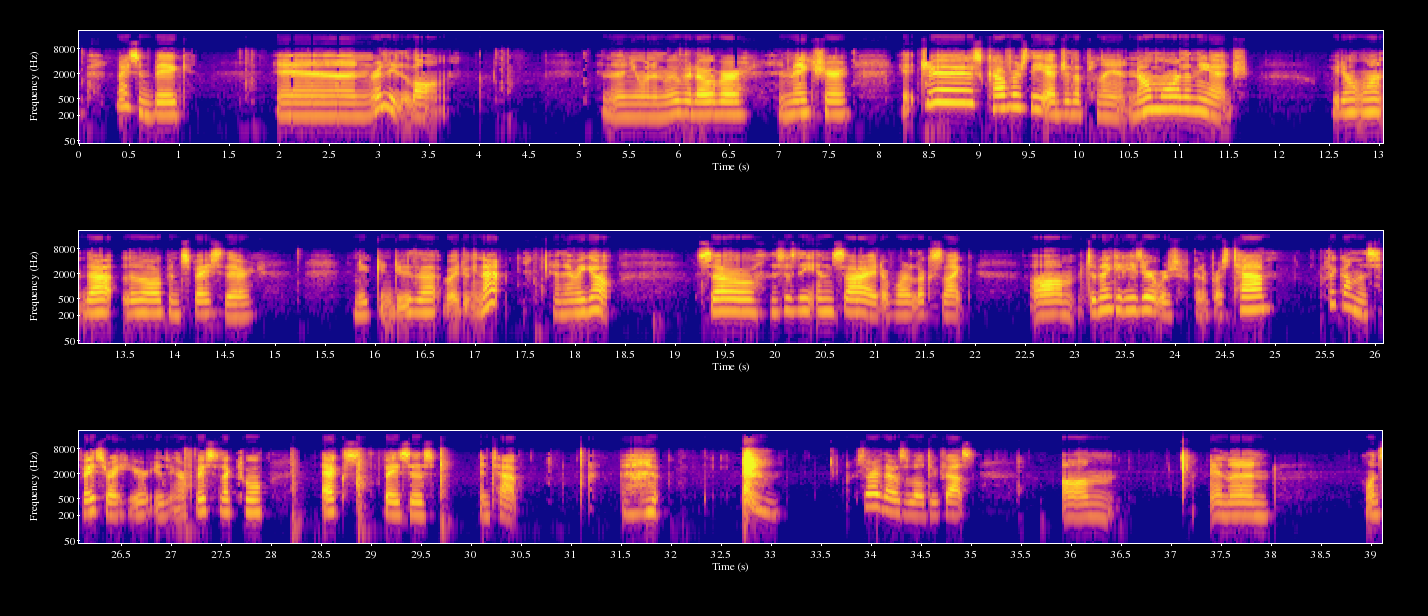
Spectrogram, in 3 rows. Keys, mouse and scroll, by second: 1.6-2.7 drag, 4.2 click, 6.2-7.7 middle drag, 7.7 click, 8.6 scroll up 1, 8.6-9.5 middle drag, 9.5-10.4 scroll up 7, 10.0-10.3 middle drag, 10.8-13.7 middle drag, 13.7-15.2 scroll down 9, 15.2 click, 17.2-17.7 scroll down 8, 17.7-18.1 middle drag, 18.2-18.6 scroll up 5, 19.1 scroll up 4, 19.3-20.1 middle drag, 20.1-20.7 scroll up 1, 20.7-21.9 scroll down 6, 24.5 Tab, 26.2 click, 27.1 click, 28.2 x, 29.7 Tab, 35.5-36.0 middle drag, 36.0-36.5 scroll up 1, 36.5 middle click, 36.6-37.9 scroll down 1.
